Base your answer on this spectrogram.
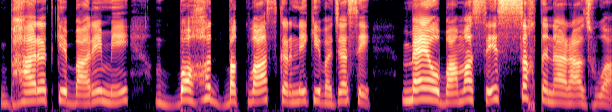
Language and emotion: Urdu, angry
